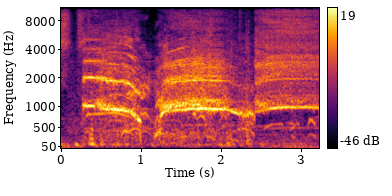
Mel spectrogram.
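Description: A goat bleats loudly, two long quavering cries back to back, then a third trailing call, with no talking.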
